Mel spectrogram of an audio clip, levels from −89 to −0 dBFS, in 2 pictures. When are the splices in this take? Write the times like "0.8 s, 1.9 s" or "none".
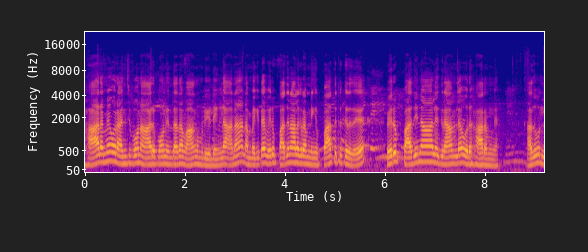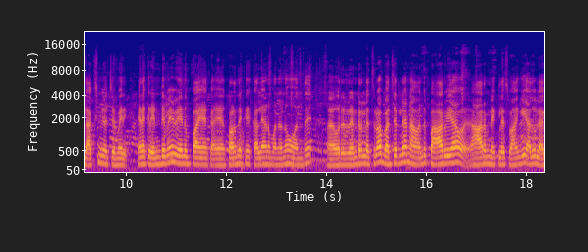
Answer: none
